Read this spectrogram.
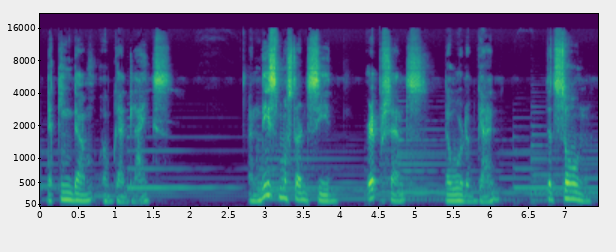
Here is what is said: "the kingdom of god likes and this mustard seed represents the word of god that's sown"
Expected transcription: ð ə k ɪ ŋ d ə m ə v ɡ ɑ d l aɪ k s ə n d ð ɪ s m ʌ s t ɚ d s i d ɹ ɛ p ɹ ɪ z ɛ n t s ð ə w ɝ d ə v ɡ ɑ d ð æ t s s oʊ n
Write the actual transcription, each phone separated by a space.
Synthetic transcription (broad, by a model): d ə k ɪ ŋ d ə m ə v ɡ ɑ d l aɪ k s ə n d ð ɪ s m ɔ s t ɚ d s i d ɹ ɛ p ɹ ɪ s ɛ n t s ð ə w ɝ d ə v ɡ ɑ d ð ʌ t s s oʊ n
